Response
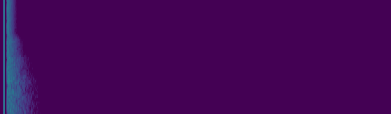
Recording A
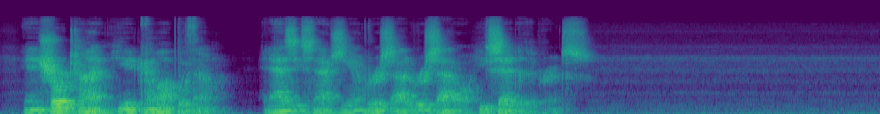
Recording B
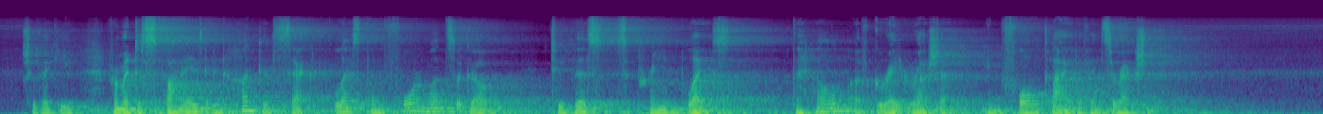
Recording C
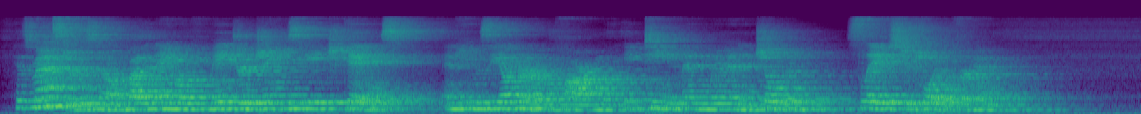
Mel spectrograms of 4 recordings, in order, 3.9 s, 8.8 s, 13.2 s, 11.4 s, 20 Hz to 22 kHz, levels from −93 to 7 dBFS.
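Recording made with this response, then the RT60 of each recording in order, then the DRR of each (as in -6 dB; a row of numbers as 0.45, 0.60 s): A; 0.45, 2.8, 1.8 s; -4.5, 5.0, -8.5 dB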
